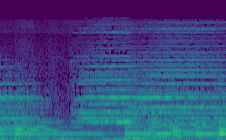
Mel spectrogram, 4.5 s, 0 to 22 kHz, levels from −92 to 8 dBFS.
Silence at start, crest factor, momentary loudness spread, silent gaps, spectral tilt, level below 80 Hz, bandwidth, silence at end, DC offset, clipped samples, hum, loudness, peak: 0 s; 16 dB; 10 LU; none; -5.5 dB/octave; -44 dBFS; 13 kHz; 0 s; under 0.1%; under 0.1%; none; -33 LUFS; -16 dBFS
